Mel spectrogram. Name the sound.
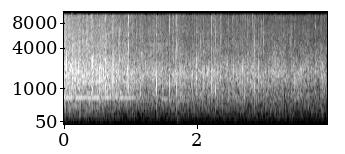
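audience clapping hands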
